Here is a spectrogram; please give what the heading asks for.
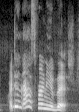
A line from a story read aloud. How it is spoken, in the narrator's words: nearly shouted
